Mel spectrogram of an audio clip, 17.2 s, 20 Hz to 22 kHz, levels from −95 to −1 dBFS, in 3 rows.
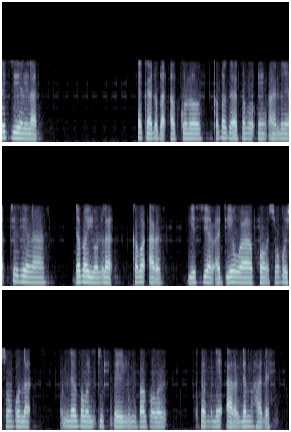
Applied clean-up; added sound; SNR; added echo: neural separator model SepFormer WHAMR!.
